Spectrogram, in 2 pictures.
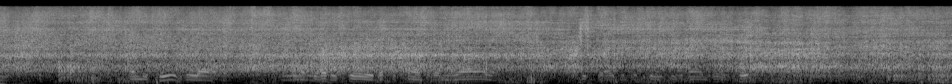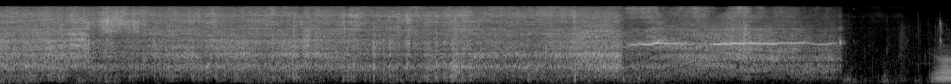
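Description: A cutting torch roars with a loud, steady hiss.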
